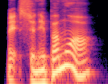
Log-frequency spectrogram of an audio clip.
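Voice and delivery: Régulus defends himself to his parents, protesting; defensive. A narrator's reading. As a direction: push back against the accusation. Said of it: "se défendit Régulus".

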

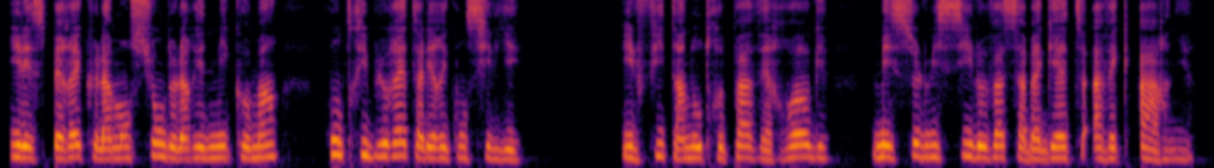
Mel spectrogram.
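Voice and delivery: ordinary delivery, nothing marked

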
